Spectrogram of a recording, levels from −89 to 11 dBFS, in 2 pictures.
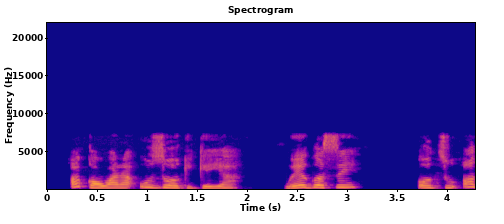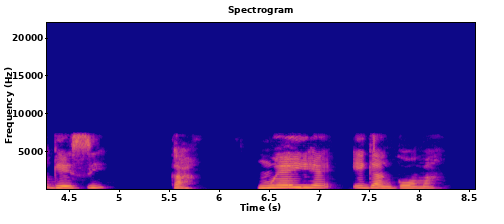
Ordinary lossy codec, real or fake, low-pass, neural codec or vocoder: none; fake; 7.2 kHz; vocoder, 44.1 kHz, 80 mel bands, Vocos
